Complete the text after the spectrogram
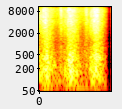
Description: soldier ant.ogg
